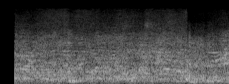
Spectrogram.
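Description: Chatter of a small group of people talking at once, a steady babble of voices.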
